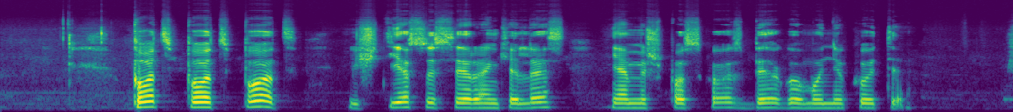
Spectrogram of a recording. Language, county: Lithuanian, Utena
